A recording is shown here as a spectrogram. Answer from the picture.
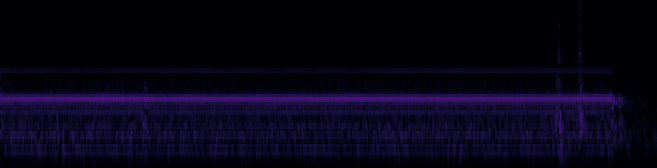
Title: convers+ buzzing sound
